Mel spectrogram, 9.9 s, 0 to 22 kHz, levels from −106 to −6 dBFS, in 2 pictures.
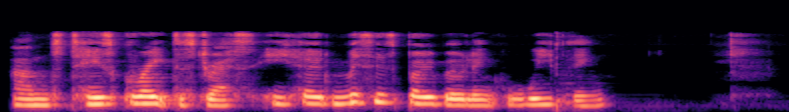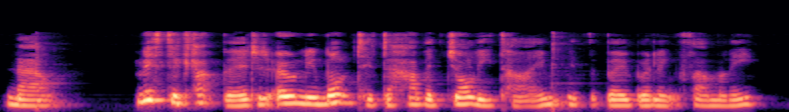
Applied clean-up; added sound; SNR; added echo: neural mask model DeepFilterNet 3.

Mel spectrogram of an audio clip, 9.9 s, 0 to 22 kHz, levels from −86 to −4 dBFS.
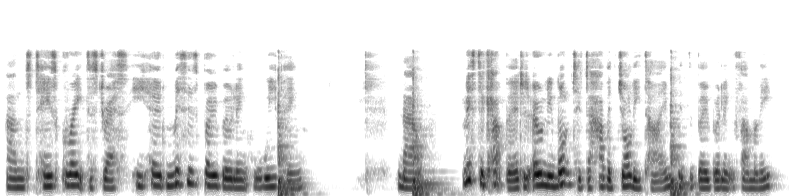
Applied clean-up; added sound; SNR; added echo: classical method WPE with log-MMSE.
